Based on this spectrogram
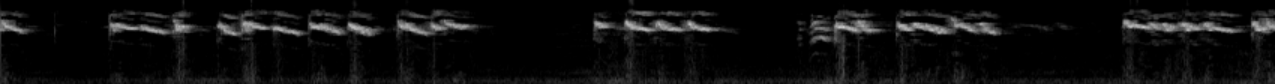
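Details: Lively white-eye song in bursts of rapid high twittering notes, grouped phrases separated by brief pauses, clear and loud with a quiet background.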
